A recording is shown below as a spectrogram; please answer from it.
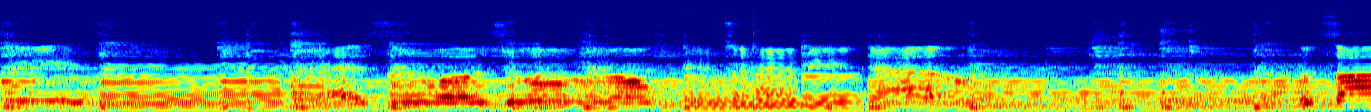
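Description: Acoustic guitar strummed steadily, with a man singing long held notes over it.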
